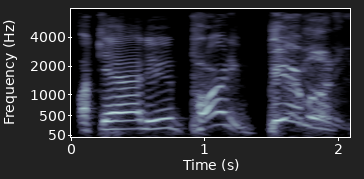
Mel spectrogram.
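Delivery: high, whooping party cheer; young party excitement. Retold or imitated. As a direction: cheer like a broke kid with cash. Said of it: "I was like".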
